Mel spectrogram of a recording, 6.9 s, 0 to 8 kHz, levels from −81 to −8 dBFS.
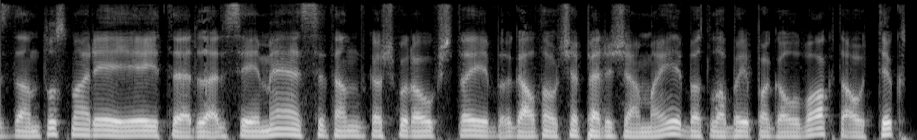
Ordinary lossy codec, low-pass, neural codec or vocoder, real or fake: AAC, 48 kbps; 7.2 kHz; codec, 24 kHz, 0.9 kbps, WavTokenizer, small release; fake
